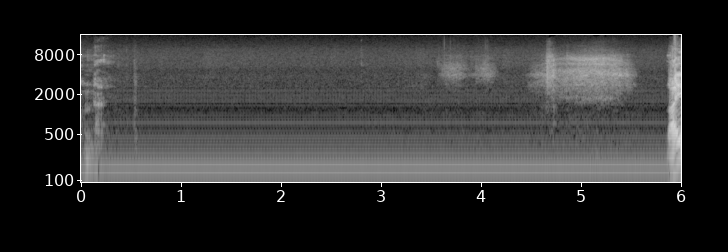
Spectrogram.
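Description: Steady electrical mains hum with a ladder of evenly spaced overtones on the audio line. Two faint soft hisses come about two-thirds of the way through and near the end.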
